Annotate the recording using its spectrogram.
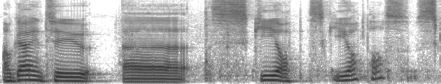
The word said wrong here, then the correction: Skiathos: Skiathos. – Oh, Skiathos.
